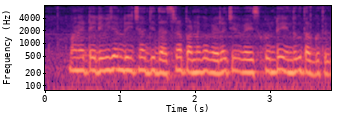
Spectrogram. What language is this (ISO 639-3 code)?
tel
